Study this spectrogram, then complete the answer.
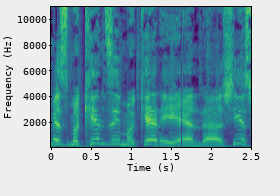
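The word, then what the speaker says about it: Mackynsie: Her name is spelled M A C K Y N S I E. McKenzie McKetti.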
